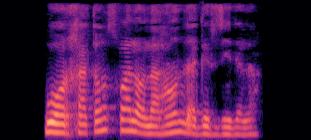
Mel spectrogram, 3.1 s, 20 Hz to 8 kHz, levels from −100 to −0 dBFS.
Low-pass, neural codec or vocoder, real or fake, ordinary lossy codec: 7.2 kHz; codec, 16 kHz, 4 kbps, FreqCodec, larger model; fake; AAC, 32 kbps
